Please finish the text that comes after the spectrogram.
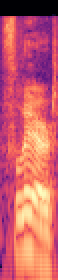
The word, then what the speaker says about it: flared: And yes, before anybody continues to comment that, oh, look, it's pronounced flared trousers, flared, but of course I know that, guys, come on now. I like saying floret, because it just sounds much cooler.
